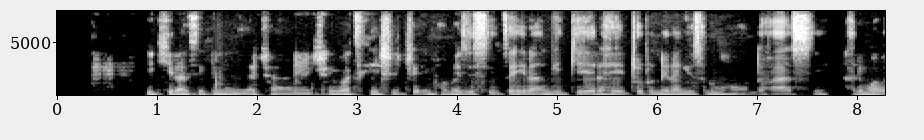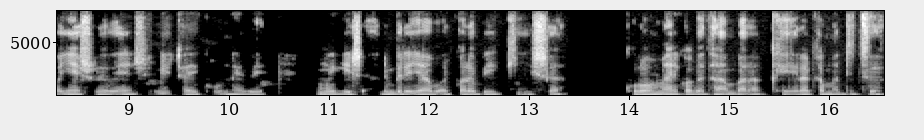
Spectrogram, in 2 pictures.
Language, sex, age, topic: Rundi, male, 25-35, education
